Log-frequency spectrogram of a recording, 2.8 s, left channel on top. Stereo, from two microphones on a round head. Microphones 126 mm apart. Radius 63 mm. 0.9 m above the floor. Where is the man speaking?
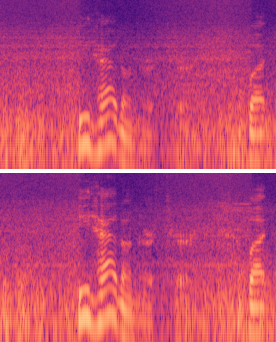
45° right (ahead or behind).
